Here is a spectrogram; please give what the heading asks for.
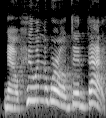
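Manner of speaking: a watchman hearing a crash in the dark; exclaimed. Acted. Night watchman hearing the crash, startled exclamation. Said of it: "he exclaimed".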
